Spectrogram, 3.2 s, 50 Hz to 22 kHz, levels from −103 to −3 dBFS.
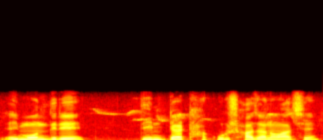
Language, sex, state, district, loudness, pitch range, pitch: Bengali, male, West Bengal, Cooch Behar, -16 LUFS, 155-200 Hz, 170 Hz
